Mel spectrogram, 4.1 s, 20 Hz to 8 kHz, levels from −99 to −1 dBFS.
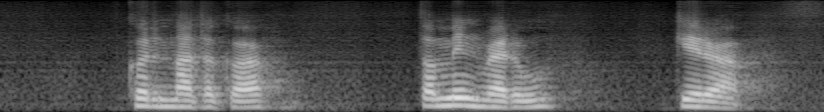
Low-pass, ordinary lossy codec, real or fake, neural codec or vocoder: none; none; fake; codec, 16 kHz, 0.2 kbps, FocalCodec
